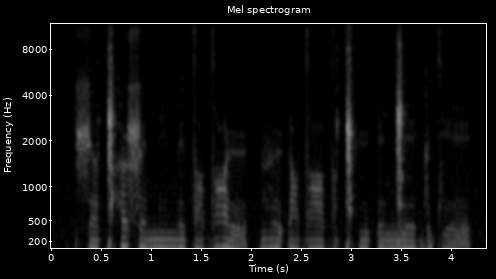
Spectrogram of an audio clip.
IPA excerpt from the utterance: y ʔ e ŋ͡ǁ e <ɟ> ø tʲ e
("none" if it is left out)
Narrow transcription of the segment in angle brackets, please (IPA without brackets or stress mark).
ɡ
